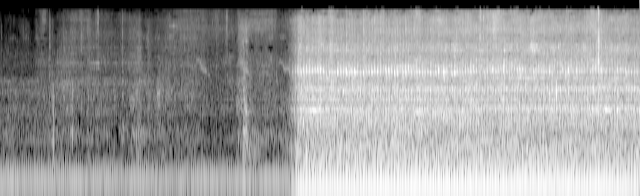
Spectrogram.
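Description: Diesel farm tractor engine. It is a faint low hum with a few light knocks at first, then suddenly becomes loud about three and a half seconds in and runs steadily as the tractor pulls a trolley laden with rice sacks.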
